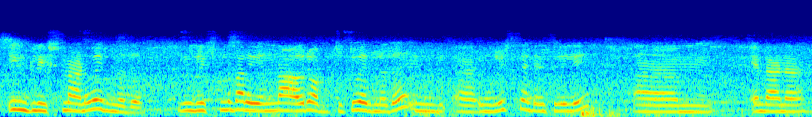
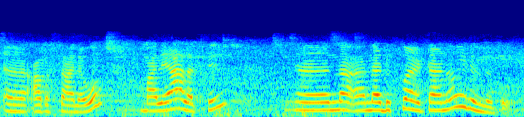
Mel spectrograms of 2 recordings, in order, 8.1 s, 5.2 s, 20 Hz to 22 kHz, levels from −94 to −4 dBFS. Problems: constant background noise, background conversations at intervals, low volume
